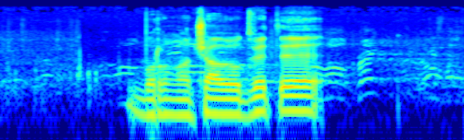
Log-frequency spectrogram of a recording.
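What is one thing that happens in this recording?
A man speaks loudly, giving short instructions in a large echoing hall.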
